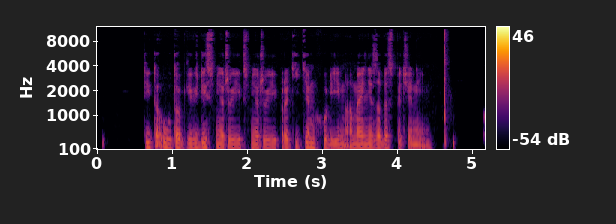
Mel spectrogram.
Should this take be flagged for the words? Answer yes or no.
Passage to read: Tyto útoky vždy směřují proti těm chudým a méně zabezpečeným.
yes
